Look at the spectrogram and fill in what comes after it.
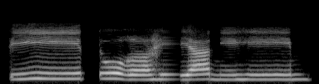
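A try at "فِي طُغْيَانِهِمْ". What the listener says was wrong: Ya-nya panjang. G-nya jangan dikolok-kolakan ya. Jangan tuge. Ya nihim.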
